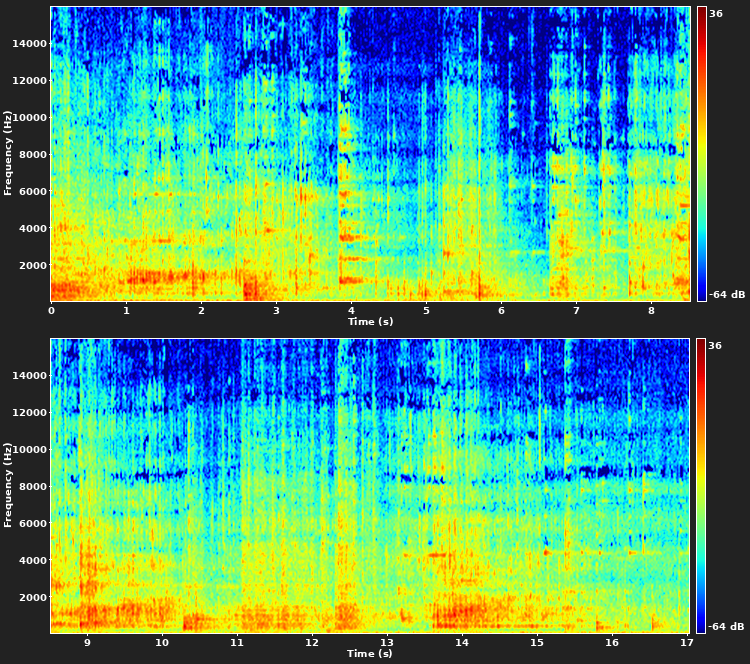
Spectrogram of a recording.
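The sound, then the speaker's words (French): A rapier striking and scraping against a metal bar: several sharp metallic clangs with bright ringing resonance, separated by grinding, rattling scrapes that rise and fall in loudness. “Quatrième son avec la rapière et la barre en métal.”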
